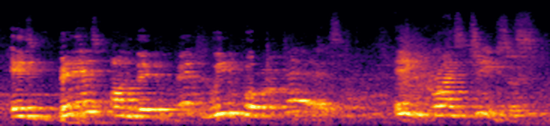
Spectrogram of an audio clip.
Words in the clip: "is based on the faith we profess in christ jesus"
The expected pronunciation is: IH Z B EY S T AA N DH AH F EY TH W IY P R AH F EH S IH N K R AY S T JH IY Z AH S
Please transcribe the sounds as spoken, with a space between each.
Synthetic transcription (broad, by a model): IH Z B EY S T AA N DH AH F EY S W IY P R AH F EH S IH N K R AY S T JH IY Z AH S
